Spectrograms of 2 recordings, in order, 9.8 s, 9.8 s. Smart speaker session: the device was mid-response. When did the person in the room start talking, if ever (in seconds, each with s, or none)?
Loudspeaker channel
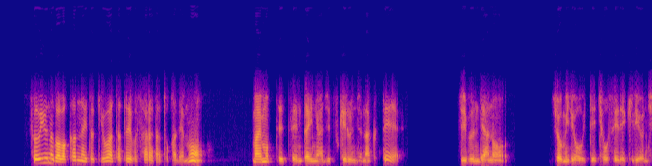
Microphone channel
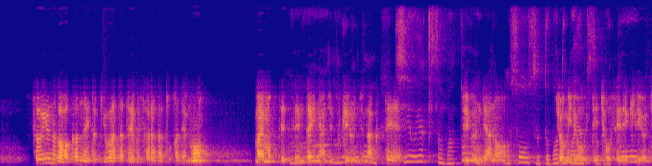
4.2 s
